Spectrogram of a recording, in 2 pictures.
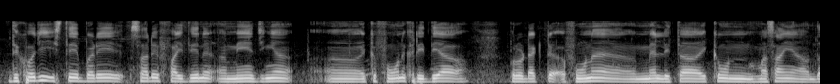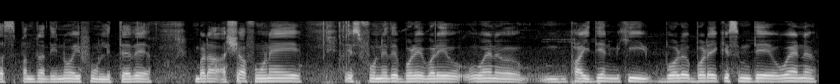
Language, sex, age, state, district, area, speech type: Dogri, male, 18-30, Jammu and Kashmir, Udhampur, rural, spontaneous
